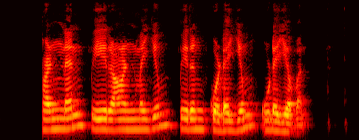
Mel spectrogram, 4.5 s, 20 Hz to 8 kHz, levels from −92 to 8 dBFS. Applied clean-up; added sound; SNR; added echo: none; none; none; none.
